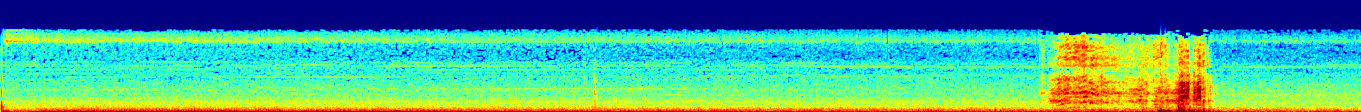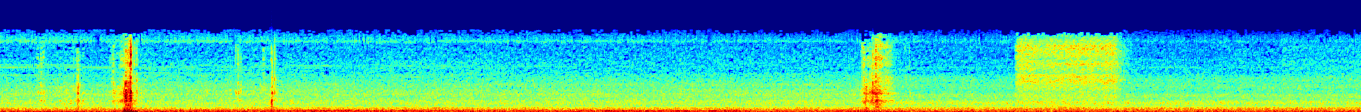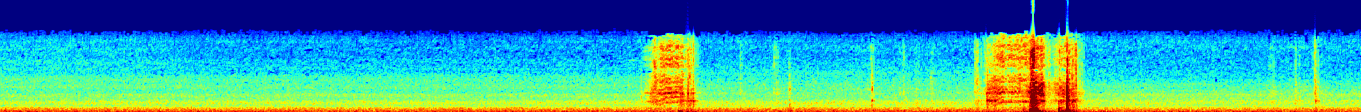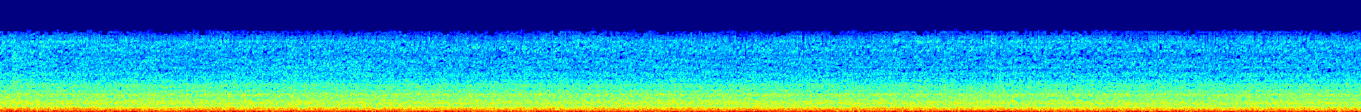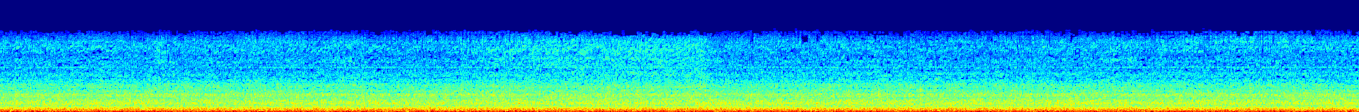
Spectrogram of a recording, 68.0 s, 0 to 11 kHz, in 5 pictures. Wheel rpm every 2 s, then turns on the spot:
0, 0, 0, 0, 0, 40, 0, 0, 0, 0, 0, 0, 0, 0, 0, 0, 10, 10, 30, 0, 0, 0, 0, 0, 0, 0, 0, 0, 0, 0, 0, 0, 0, 0.
none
